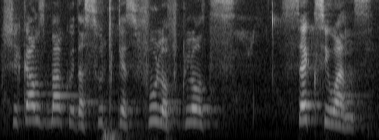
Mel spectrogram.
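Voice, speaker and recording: Tearful woman speaking slowly and haltingly. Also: sits high, darkish tone. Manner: slow, halting, apologetic. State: emotional, holding back tears. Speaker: foundation founder. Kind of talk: speech at her foundation's event.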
